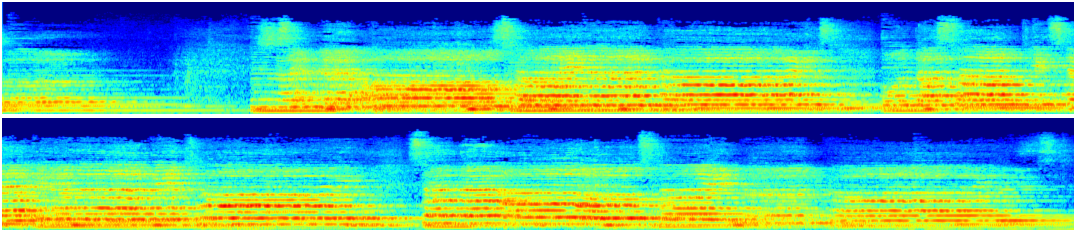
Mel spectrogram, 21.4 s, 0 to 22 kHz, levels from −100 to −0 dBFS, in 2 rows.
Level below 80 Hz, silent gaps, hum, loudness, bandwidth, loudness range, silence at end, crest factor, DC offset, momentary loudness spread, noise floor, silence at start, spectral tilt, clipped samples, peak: -52 dBFS; none; none; -18 LUFS; 12.5 kHz; 5 LU; 0 s; 16 dB; under 0.1%; 11 LU; -44 dBFS; 0 s; -6.5 dB/octave; under 0.1%; -2 dBFS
